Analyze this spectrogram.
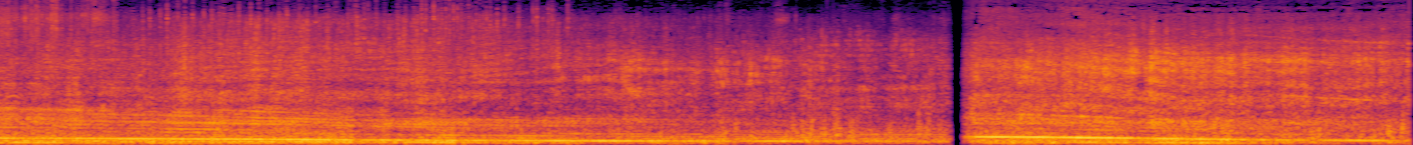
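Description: Piston-engined vintage fighter aircraft flying past low, a strong engine drone that slowly drops in pitch as it goes by. The sound breaks off for an instant about two-thirds of the way through and comes back on a higher note that falls again.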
